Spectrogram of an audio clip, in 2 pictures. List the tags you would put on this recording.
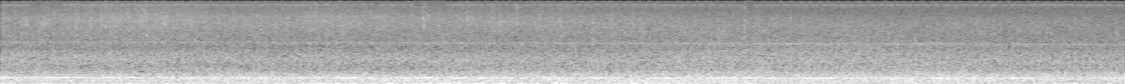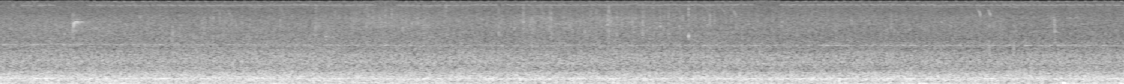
Soundscapes > Nature
sound-installation
raspberry-pi
alice-holt-forest
modified-soundscape
artistic-intervention
Dendrophone
nature
phenological-recording
field-recording
natural-soundscape
weather-data
soundscape
data-to-sound

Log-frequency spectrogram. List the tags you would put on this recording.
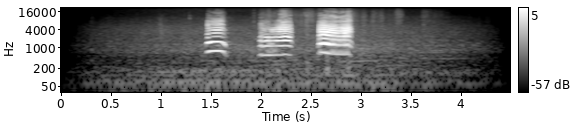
Soundscapes > Nature
field-recording
yukon
nature
whitehorse
ravens
raven
birds
cawing

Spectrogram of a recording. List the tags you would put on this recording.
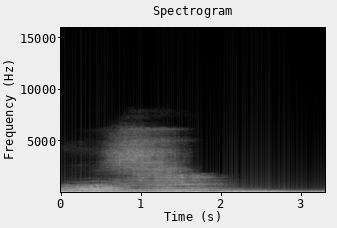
Sound effects > Other mechanisms, engines, machines
artificial
effect
fiction
sfx

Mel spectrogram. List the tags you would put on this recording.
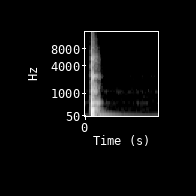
Sound effects > Electronic / Design
ui
game
interface

